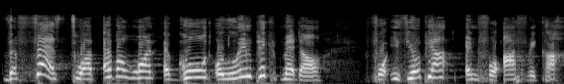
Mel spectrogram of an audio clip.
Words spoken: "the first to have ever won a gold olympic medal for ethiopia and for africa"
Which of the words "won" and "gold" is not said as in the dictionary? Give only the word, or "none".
none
